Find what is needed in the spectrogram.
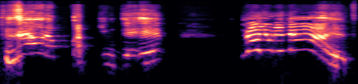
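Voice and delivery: very high, soft, drawn-out squeak; incredulous squeal. Retold or imitated. Girlfriend denying she was ever told, squealing in disbelief. Reacting to his "I told you.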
